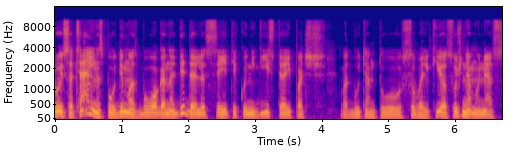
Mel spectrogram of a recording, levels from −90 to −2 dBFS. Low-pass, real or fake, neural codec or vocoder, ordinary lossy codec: 9.9 kHz; fake; vocoder, 22.05 kHz, 80 mel bands, Vocos; AAC, 96 kbps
